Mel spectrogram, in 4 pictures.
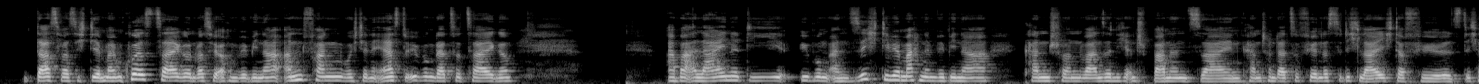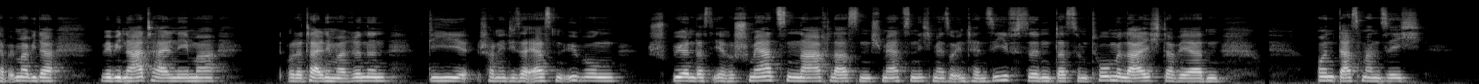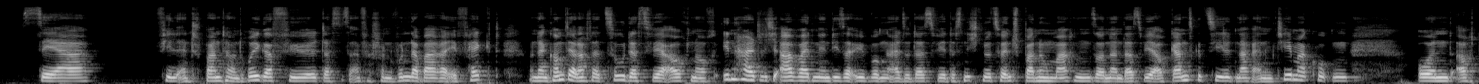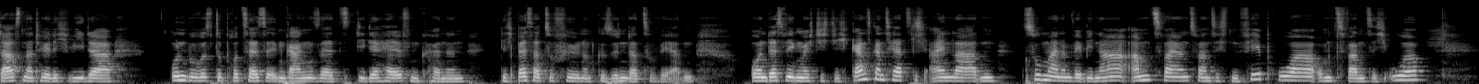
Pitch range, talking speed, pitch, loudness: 150-170 Hz, 170 wpm, 160 Hz, -19 LUFS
